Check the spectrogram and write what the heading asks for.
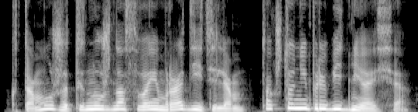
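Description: Woman doing a gruff, blunt werewolf man. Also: fairly high pitch, expressive, fairly quick, dark tone, no echo, clean studio sound. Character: gruff young man, werewolf, teasing and hot-tempered.

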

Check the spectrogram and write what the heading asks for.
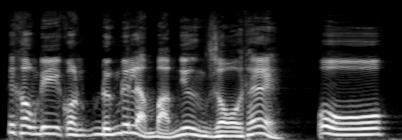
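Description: A man voicing a loud, impatient older man in a ghost story, shouting and teasing. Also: a little high, big pitch swings, normal speed, voice pushed up. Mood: mocking. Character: loud older male companion, mocking and impatient.

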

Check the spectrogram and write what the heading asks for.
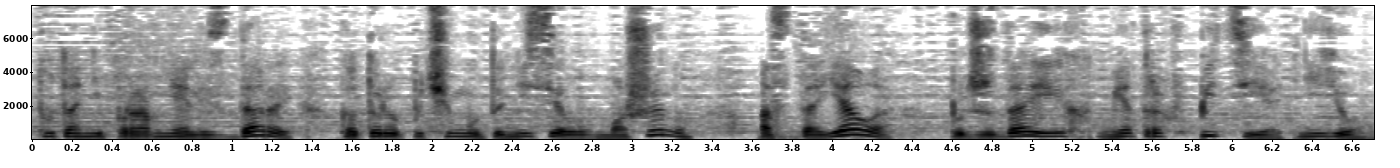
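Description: A woman narrating an audiobook in a lowish voice, measured and expressive, pacing the story with care. Faint music plays softly behind her reading.

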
